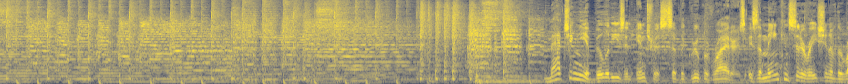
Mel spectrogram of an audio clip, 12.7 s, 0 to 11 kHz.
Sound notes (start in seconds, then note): 0.1 upbeat rock music; 8.7 voiceover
